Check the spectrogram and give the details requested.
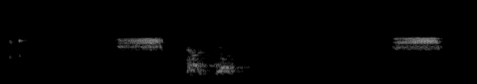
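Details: Barn owl owlet at the nest box door late at night, 31 May 2023, swaying in the entrance and spending time outside the box. It gives harsh, hissing screeches of about half a second, with a lower rasping burst between them and silent gaps.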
